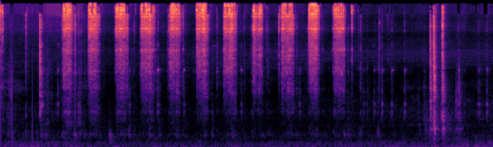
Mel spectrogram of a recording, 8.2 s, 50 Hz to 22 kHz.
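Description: Ratchet wrench loosening bolts on the cylinder head of a Jeep XJ 4.0 engine, with a run of about a dozen quick, even clicking bursts close by, then a pause and one last short burst.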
